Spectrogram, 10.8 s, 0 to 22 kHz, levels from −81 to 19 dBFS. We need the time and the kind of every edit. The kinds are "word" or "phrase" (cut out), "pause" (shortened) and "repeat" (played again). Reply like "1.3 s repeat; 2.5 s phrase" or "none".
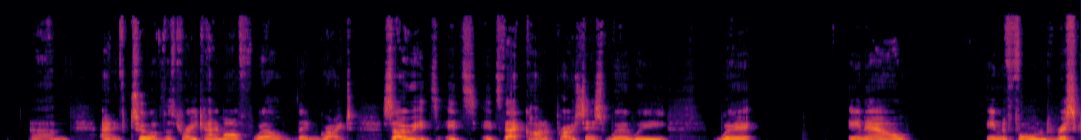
none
